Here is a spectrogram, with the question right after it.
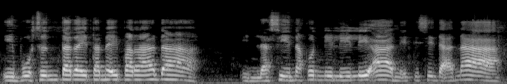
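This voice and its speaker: A woman's voice: medium pitch, steady tone, normal speed, a bit bright, close to an everyday voice. Fussing, fond old Ilocano wife woman acting. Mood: fond, coaxing. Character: affectionate, bossy elderly wife, fussing over her husband. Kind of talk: comedy radio drama acting.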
